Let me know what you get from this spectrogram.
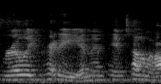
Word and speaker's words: Pantone: Like I love to look at what the new color trends are and Pantone. Is that how you say it? – Yeah.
